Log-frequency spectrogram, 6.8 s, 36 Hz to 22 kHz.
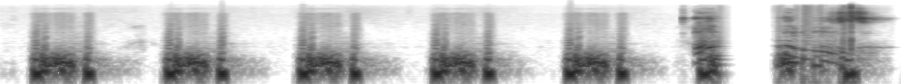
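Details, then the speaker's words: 24-year-old female medical student with atypical chest pain before an exam and an otherwise normal examination: regular heartbeat at about 60 a minute with a soft benign systolic flow murmur and a crisp second sound. "second sound here so what is this this is not our T nois this is a benine flow Mor more that so many people have"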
